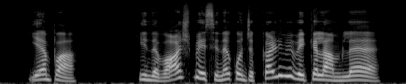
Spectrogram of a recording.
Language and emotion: Tamil, disgusted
